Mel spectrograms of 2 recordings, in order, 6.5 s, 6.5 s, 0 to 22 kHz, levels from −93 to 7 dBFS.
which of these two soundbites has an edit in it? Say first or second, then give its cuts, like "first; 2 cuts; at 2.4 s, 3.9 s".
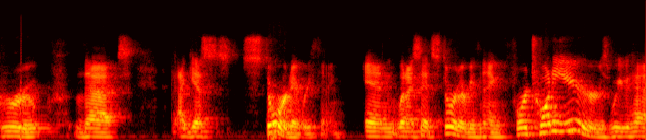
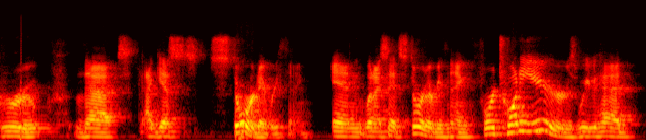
second; 1 cut; at 1.4 s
